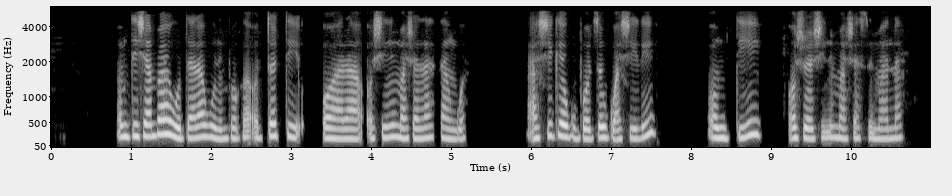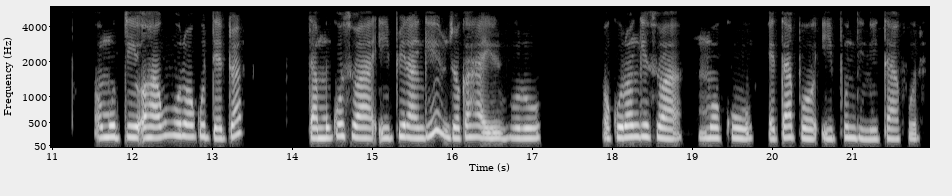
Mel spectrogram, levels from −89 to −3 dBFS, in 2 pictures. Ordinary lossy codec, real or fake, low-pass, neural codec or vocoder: MP3, 48 kbps; real; 5.4 kHz; none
